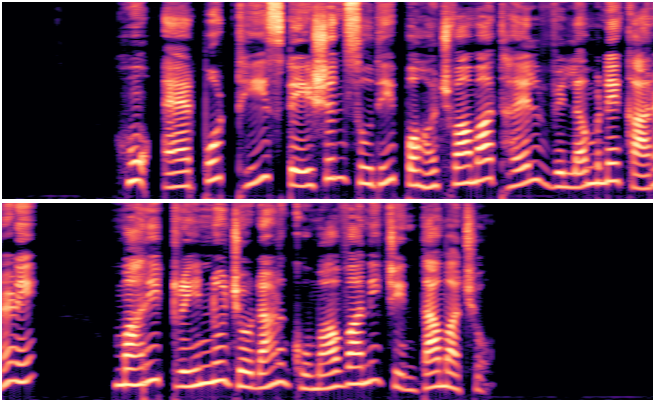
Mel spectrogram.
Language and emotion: Gujarati, fearful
